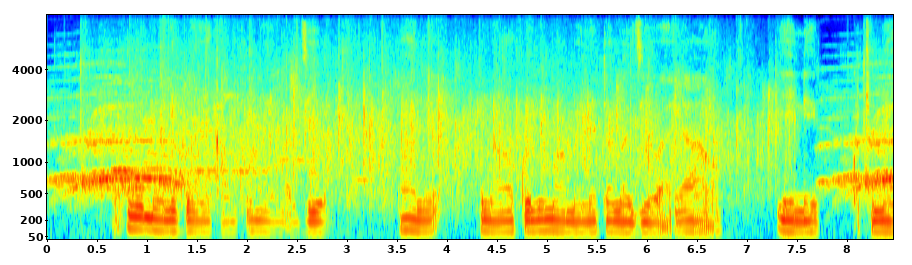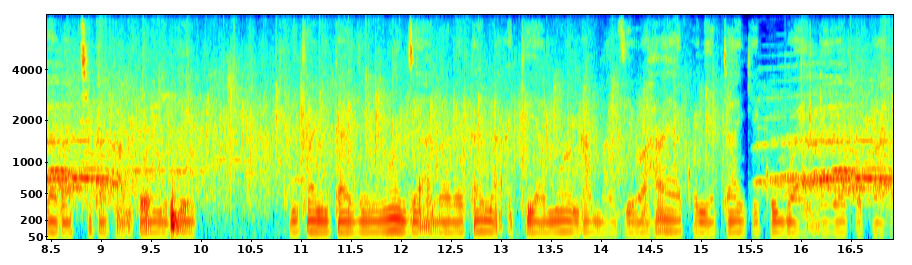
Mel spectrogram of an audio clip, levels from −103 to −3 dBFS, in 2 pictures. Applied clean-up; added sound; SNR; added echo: none; Applause / Crowd / Cheering; 2 dB; none.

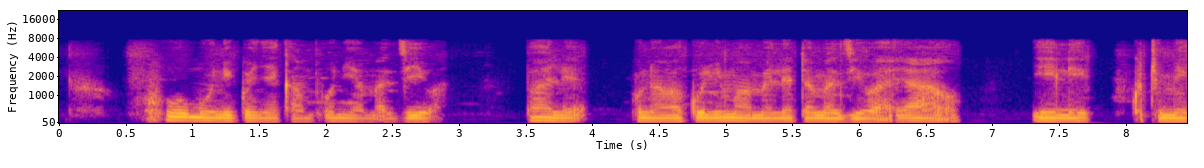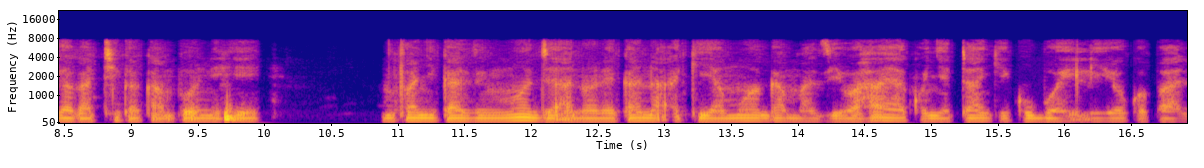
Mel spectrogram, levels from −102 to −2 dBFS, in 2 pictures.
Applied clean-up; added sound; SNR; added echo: none; none; none; none.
